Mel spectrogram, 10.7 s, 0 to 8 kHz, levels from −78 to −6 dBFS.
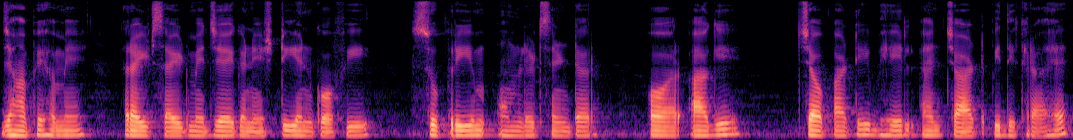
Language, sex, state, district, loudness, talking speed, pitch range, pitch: Hindi, male, Gujarat, Valsad, -21 LUFS, 135 wpm, 100-110 Hz, 105 Hz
